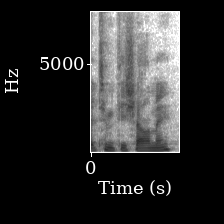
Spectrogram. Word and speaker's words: Timothée Chalamet: That's how you say his name, right? – Yeah, Timothée Chalamet.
